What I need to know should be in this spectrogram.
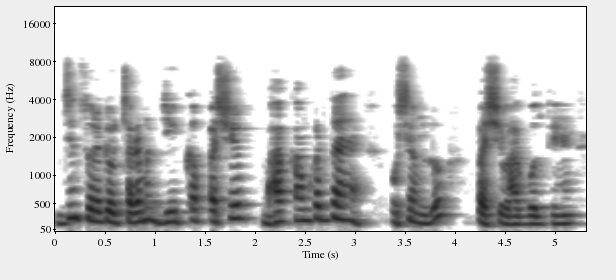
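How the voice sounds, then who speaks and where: Patient male teacher, dark muffled voice. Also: high-pitched, husky. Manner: asks a question, then answers it himself; repeats each definition slowly for note-taking. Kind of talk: recorded grammar lesson. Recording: muffled, dull recording.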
